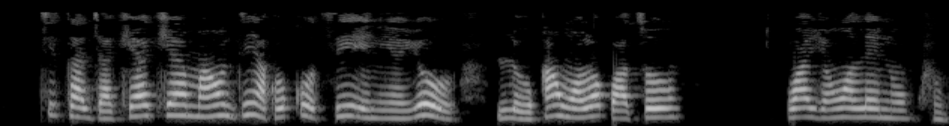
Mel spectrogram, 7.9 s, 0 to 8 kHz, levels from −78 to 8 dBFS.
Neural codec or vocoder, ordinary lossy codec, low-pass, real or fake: none; MP3, 24 kbps; 7.2 kHz; real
